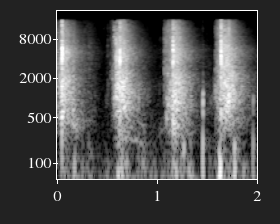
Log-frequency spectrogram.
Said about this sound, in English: You know, you got to do a little bit of dancing every now and then. Come on, let's go, let's get a clap.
